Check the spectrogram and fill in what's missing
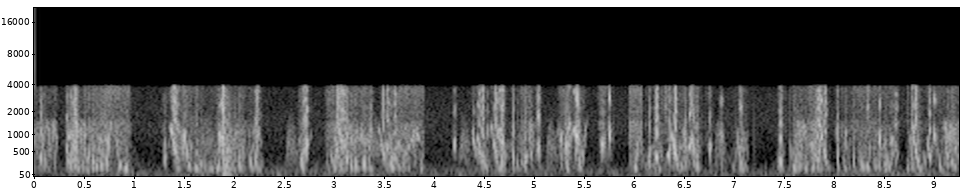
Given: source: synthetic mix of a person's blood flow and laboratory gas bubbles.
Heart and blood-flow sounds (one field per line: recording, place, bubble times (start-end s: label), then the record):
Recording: Doppler ultrasound of blood flow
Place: subclavian vein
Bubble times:
0.00-0.23 s: bubbles
0.30-0.97 s: bubbles
1.27-2.28 s: bubbles
2.62-2.77 s: bubbles
2.90-3.90 s: bubbles
4.17-4.23 s: bubbles
4.34-5.07 s: bubbles
5.22-5.52 s: bubbles
5.62-5.78 s: bubbles
5.93-6.78 s: bubbles
6.82-6.89 s: bubbles
6.95-7.13 s: bubbles
7.40-7.50 s: bubbles
7.54-7.95 s: bubbles
7.98-8.65 s: bubbles
8.71-9.26 s: bubbles
From the record:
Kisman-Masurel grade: 444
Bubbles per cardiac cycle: continuous sound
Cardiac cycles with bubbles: 100%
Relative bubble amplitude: maximal (0.775 to 0.999)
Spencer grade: 4 (maximum detectable bubble signal sounding continuously throughout systole and diastole of every cardiac period, and overriding the amplitude of the normal cardiac signals)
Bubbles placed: anywhere in the cardiac cycle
